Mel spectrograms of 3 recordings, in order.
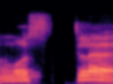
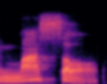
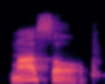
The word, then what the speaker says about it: muscle: Ini bacanya bukan ee muscle gitu ya, tapi muscle. C-nya enggak usah dibaca ya. C-nya enggak usah dibaca jadinya muscle. Muscle.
